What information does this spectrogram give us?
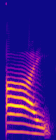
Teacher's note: This is a blend of the ah and e sounds. So this one is a true official diphthong, or a blend of two vowel sounds. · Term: long I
